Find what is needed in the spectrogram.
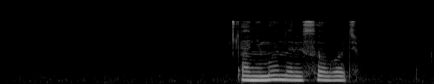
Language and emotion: Russian, neutral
